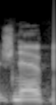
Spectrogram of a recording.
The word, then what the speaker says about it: Geneve: So I pronounce it Geneve, but I think I'm the only person that does, at least for English speakers. So the history was we named it Geneve because it was supposed to be kind of a coming together and a meeting place in Geneva, Switzerland. And Geneve is the original French pronunciation, but pretty much all the English speakers call it Geneve.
